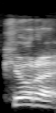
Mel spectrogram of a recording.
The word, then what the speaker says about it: kia ora: Kia ora, Evan.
